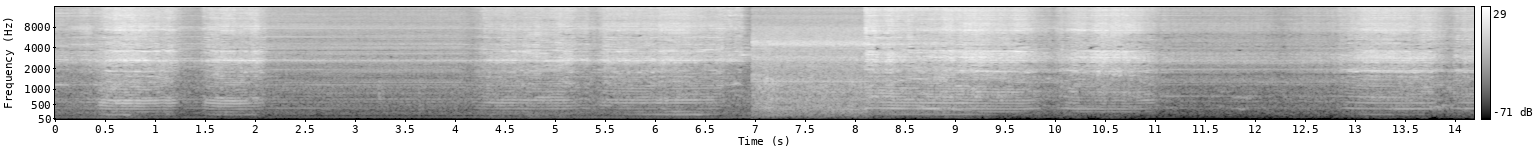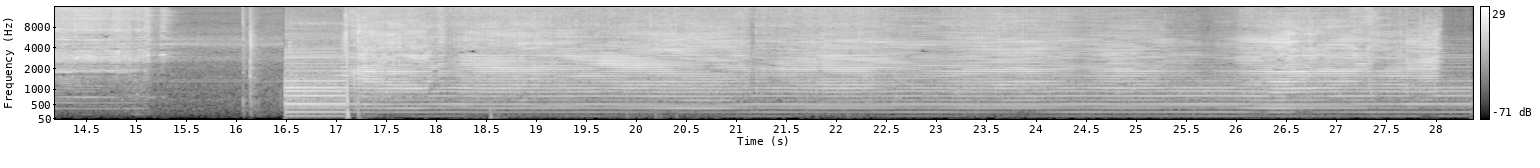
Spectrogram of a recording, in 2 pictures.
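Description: Heavy woodworking planer machinery cutting old, weathered boat timber: repeated loud bursts of cutting as boards pass the cutters, over the steady hum of the running machine. About 16 seconds in the sound changes to a steadier, stronger machine hum with the cutting going on over it.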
